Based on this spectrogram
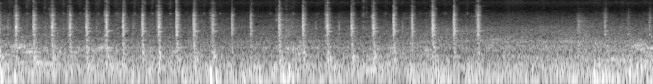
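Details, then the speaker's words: Front disc brake calipers with loose slide pins and bushes: fast, sharp metallic clicking about five times a second over low road rumble, a strange, dangerous-sounding rattle easily mistaken for worn suspension parts. "Friends आप चेक कर सकते हैं कि कैलिपर्स के जो बुश होते हैं, जो पिन्स होती हैं, ये जब लूज़ हो जाती हैं तो इस तरह की बहुत अजीब किस्म की और बहुत ख़तरनाक किस्म की आवाज़ आती है,"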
